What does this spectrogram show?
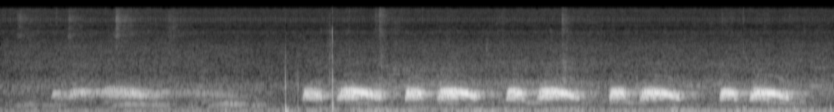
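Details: Spotted dove used as a lure bird, from Trà Vinh, with a deep, loud voice: soft low coos, then a regular series of paired husky coos, the second longer, repeated about once per second, with a couple of sharp clicks.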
